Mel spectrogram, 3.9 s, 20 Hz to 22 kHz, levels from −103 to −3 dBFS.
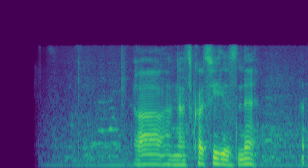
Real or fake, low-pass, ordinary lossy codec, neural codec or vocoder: fake; 7.2 kHz; none; codec, 16 kHz, 4 kbps, X-Codec, HuBERT features, trained on balanced general audio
